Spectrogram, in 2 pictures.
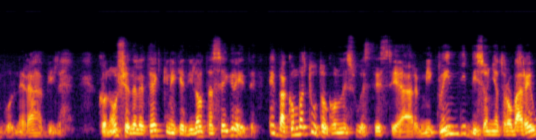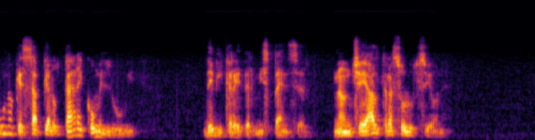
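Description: An elderly man speaks forcefully and with emotion, close by.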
